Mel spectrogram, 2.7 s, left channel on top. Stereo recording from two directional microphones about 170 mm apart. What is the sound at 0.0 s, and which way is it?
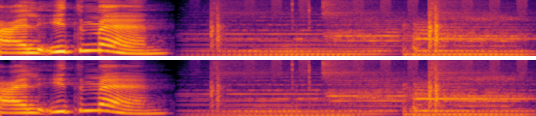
Speech, 20° left (ahead or behind).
